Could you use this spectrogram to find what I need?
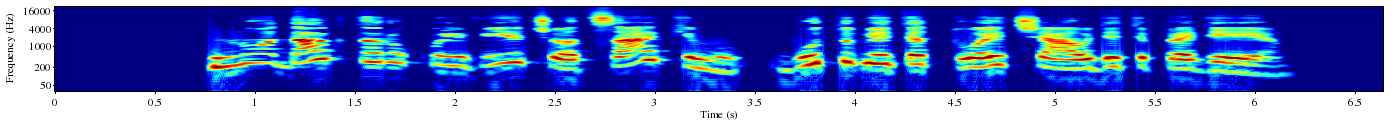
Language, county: Lithuanian, Alytus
